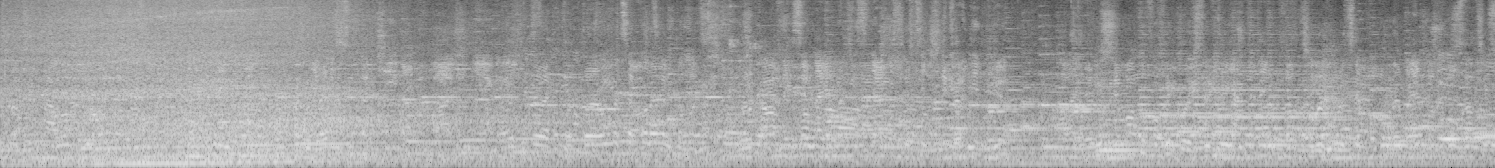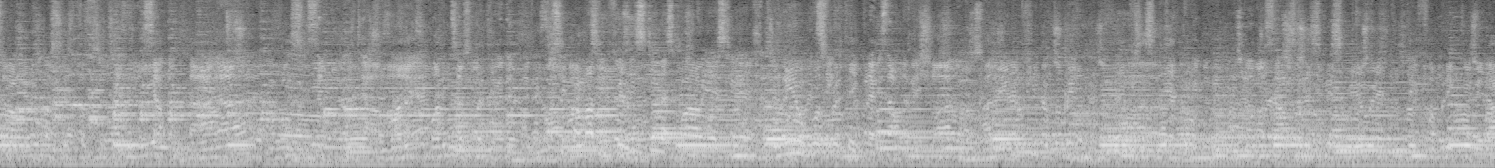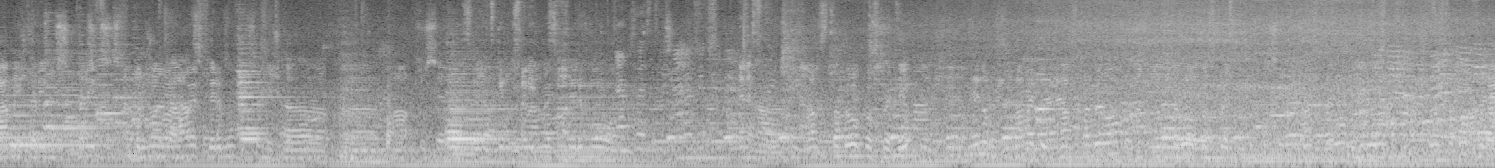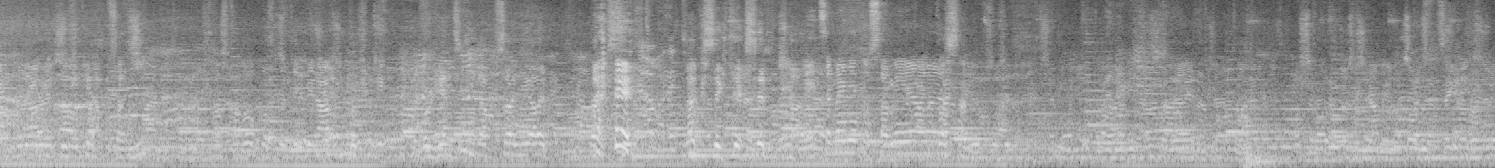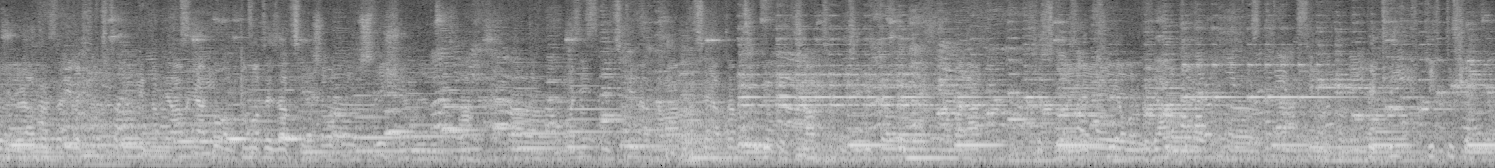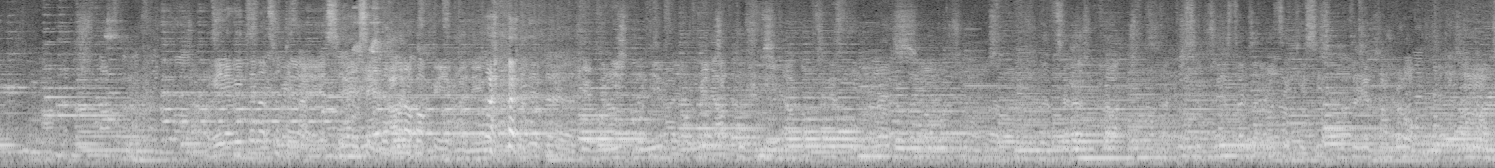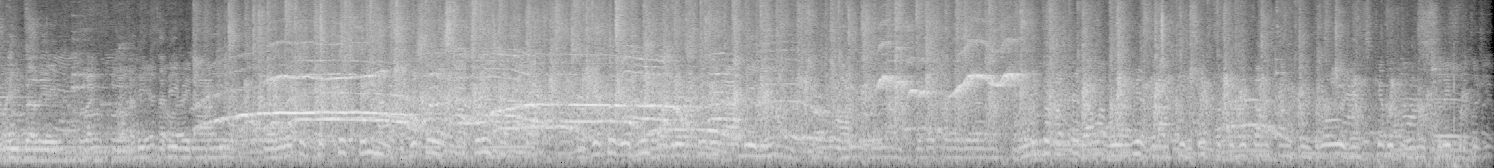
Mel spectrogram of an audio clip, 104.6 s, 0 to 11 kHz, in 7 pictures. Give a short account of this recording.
Hospada Na Louži, Kájovská 66, 38101 Český Krumlov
